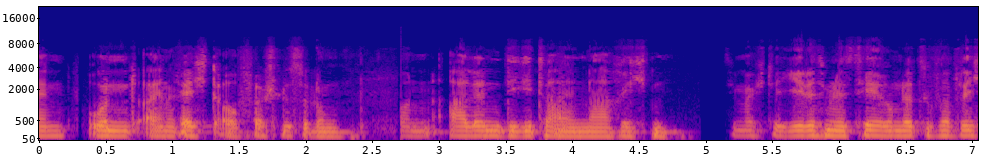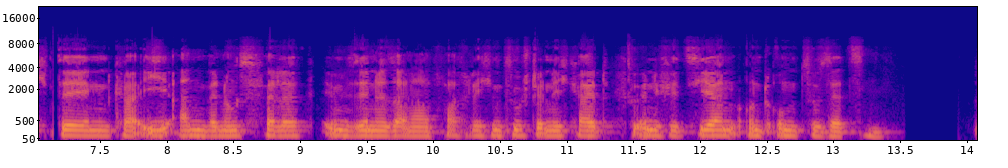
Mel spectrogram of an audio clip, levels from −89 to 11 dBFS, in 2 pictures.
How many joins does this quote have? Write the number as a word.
one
